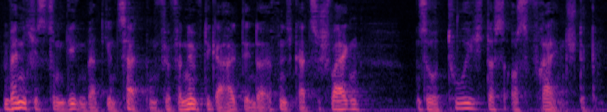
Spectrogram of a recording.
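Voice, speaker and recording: Tired grumpy scientist in old german radio drama, husky voice, gloomy and sarcastic. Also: male voice, deep voice, expressive, brisk, darkish tone, exaggerated voice. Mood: weary, curt. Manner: articulate, sardonic, argumentative. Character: weary, irritable, pessimistic male scientist, blunt and proud.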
